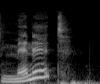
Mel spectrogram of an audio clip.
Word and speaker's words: Menat: I believe her name is pronounced Menet. M-E-N-A-T.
